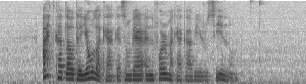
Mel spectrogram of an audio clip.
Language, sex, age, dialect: Faroese, female, 61+, Suðurstreymoy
